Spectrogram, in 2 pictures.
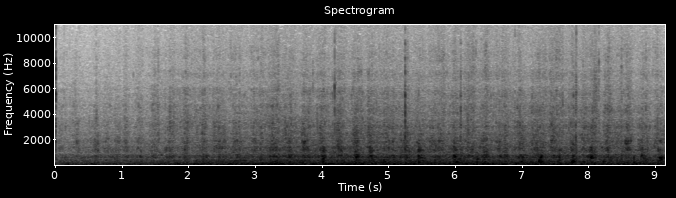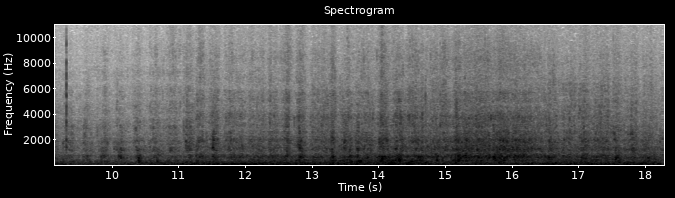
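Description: Twin Yanmar diesel inboard engines of a 1998 Luhrs 36 sport fisher running steadily at slow harbor speed, with wind on the microphone; the engine and water noise grow a little louder in the second half.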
